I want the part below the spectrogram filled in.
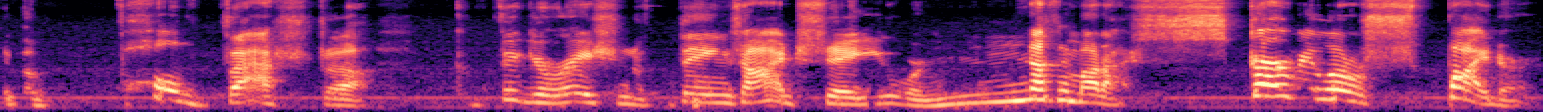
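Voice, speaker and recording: A man playing an earnest, frustrated small-town young husband, halting and emotional, in a hammed-up radio play reading. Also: high voice, sing-song, sharp tone, slight background noise, full character voice, low-quality recording. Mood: indignant. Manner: halting, emotional, repeating himself.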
